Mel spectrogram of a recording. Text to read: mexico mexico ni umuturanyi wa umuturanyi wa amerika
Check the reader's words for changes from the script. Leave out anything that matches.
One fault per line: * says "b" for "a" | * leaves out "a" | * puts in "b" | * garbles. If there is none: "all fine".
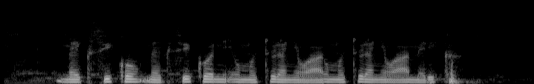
all fine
